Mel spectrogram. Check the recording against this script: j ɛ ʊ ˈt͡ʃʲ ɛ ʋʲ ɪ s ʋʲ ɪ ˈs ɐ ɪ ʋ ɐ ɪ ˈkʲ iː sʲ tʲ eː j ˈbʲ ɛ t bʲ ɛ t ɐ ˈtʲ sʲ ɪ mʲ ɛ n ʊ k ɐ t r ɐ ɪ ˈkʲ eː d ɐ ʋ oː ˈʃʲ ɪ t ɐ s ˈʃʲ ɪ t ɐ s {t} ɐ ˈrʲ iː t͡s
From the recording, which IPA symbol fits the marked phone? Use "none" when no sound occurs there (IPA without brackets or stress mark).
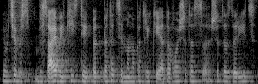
d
